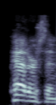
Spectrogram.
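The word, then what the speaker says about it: Pettersson: Patterson, Elias Patterson.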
